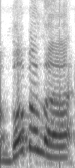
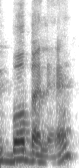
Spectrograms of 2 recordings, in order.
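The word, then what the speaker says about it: bubele: So bobala is really bobale. In America, we say bobala, but it's not.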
